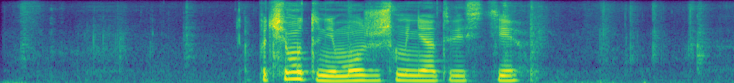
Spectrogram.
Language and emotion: Russian, neutral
